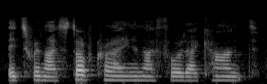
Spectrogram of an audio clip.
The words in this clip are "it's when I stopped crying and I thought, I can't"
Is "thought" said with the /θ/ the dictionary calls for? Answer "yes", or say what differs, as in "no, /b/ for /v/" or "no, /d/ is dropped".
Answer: yes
